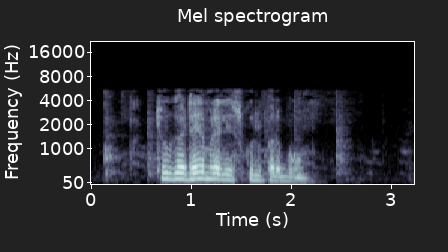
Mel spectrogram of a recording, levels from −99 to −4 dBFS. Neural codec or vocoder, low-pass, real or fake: none; 5.4 kHz; real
